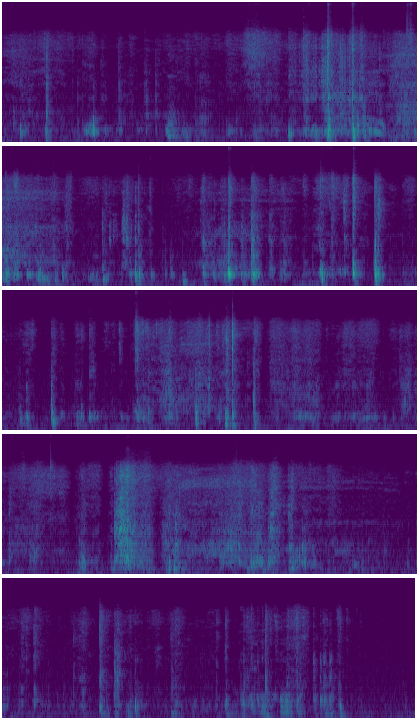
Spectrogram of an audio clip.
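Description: Cardboard gift box being handled and opened: the flaps and the packing inside rustle and scrape in bouts, with many small clicks and taps.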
